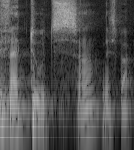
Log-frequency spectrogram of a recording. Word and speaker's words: Vaduz: Il dit Vaduz. Et c'est exactement la prononciation locale. Vous savez, c'est un allemand spécial, le liechtensteinien. Donc, il le dit à la liechtensteinienne. Vaduz.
